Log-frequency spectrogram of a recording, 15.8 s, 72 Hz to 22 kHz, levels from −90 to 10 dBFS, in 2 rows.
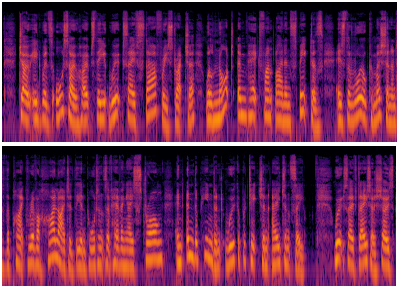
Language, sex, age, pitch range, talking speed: English, female, 50-69, 160-210 Hz, 135 wpm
